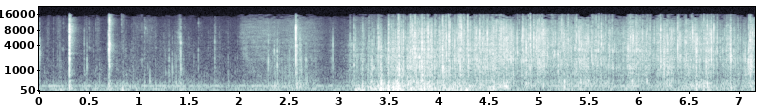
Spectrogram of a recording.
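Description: An empty, clear, thin plastic bag is crumpled and pinched between fingertips and long nails. For the first three seconds, a few sharp, bright clicks and crackles stand out over a quiet background. After that, the bag gives way to a dense, continuous, high crinkling that lasts to the end.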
